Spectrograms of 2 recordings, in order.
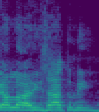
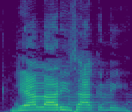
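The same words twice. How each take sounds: First: Said in the usual way. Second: "લે આ લારી શાકની" said louder, with a falling push on લારી; insistent repeat. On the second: Retold or imitated. Vendor insists the villager take the whole cart, loudly. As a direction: press the offer of the whole cart.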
